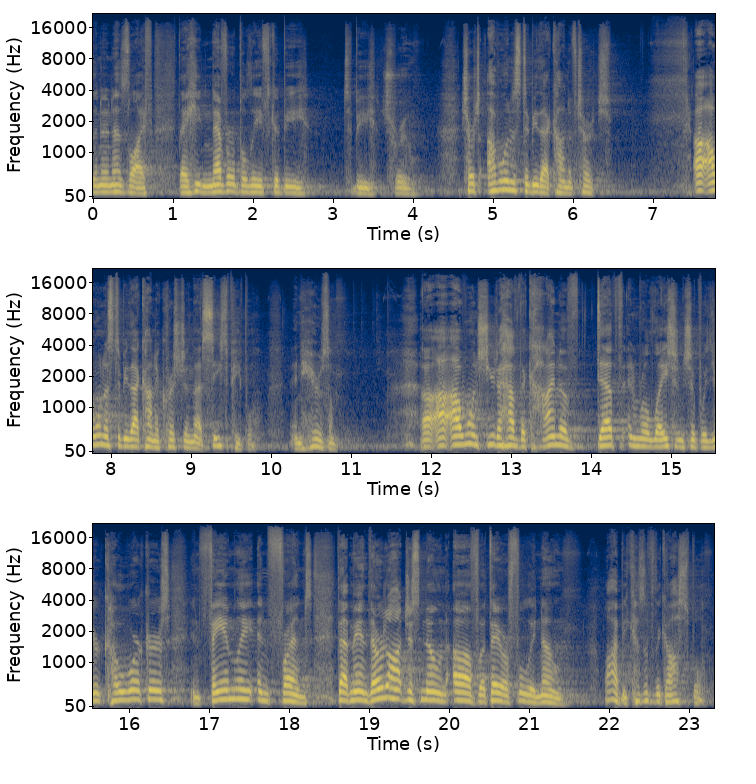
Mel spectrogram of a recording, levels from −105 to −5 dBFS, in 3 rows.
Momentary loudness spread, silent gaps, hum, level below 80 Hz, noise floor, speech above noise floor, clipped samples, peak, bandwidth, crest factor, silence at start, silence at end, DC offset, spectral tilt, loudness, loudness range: 13 LU; none; none; -74 dBFS; -55 dBFS; 30 dB; under 0.1%; -6 dBFS; 19.5 kHz; 20 dB; 0 s; 0.1 s; under 0.1%; -6.5 dB/octave; -26 LUFS; 7 LU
